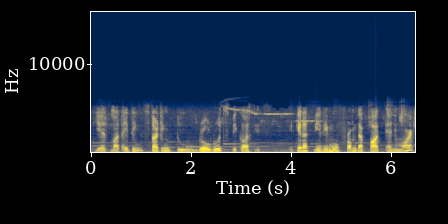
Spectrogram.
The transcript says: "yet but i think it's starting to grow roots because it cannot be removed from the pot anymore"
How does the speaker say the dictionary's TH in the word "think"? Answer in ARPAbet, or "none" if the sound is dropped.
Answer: T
